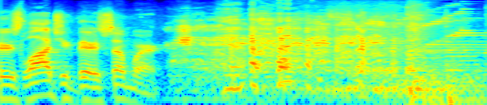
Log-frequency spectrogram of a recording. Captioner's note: laughter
